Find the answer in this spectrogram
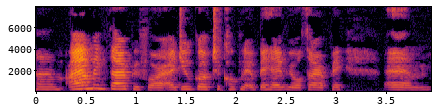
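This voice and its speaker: A woman with a fairly high voice speaks at a fairly quick pace in a bright, sharp tone. The recording is very clean, with a silent background. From Yorkshire, England. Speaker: vlogger. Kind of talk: personal vlog.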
